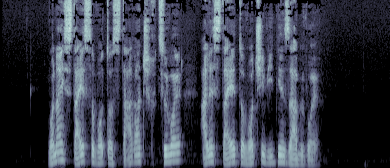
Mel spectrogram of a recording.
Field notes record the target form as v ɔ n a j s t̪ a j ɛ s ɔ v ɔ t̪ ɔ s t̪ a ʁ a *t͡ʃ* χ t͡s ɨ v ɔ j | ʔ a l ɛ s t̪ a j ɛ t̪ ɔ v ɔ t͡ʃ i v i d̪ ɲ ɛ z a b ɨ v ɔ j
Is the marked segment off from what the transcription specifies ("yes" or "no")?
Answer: no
